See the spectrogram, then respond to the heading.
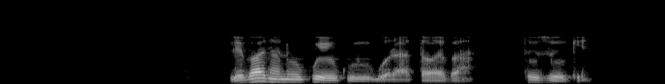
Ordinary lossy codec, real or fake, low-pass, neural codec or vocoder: none; real; 3.6 kHz; none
